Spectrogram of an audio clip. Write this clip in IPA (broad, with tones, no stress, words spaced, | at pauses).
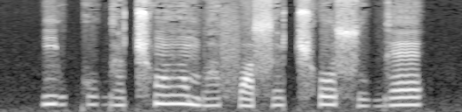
jṳ˧ko̤˧ ɡa̤˧ʈ͡ʂʰõ˦ðõ˦˨ba̤˦˨ fɒ˨sə̤˦˨ ʈ͡ʂʰo˦sṳ˨ ɡɛ˦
